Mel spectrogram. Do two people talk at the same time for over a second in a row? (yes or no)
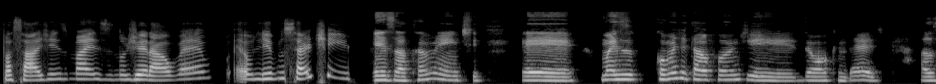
no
